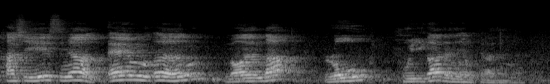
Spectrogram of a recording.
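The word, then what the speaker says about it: ρ: 구자를 반대로 쓰고 얘의 발음은 어떻게 하냐 RHO 로우라고 합니다. 로우 그리스어예요. 그리스어 로우로 합니다.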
